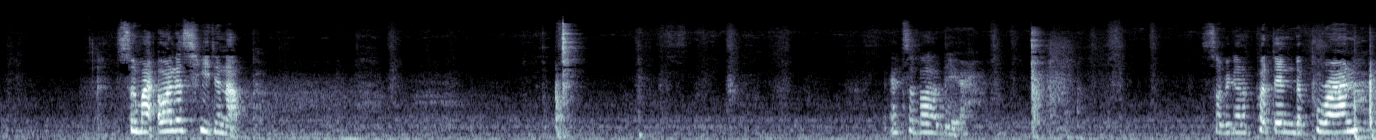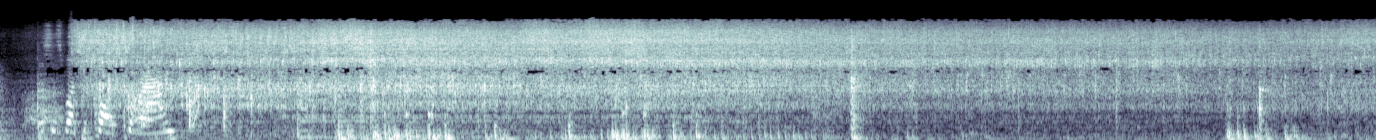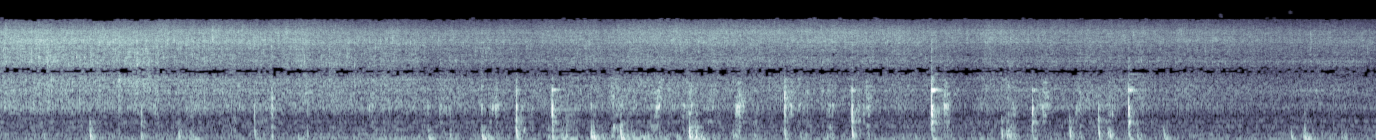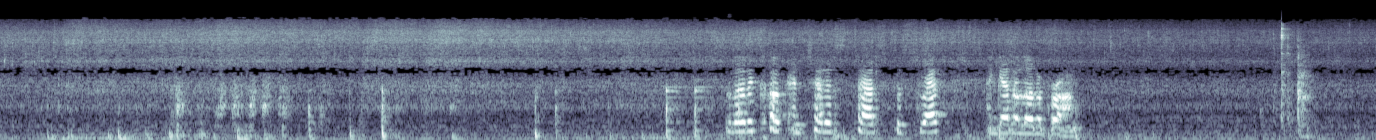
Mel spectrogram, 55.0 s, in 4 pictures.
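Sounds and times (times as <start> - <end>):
vegetables sizzling in hot oil: 14.5 - 55.0
spatula scraping a pot: 15.1 - 22.0, 28.7 - 39.2, 41.8 - 45.2.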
